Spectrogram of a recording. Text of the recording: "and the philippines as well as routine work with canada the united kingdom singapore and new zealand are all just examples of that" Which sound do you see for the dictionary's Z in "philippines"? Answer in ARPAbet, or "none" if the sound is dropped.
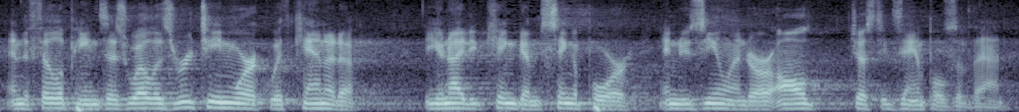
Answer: Z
